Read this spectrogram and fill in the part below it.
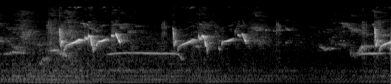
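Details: Prinia in a fighting display, used as a lure: two sharp, high chirping phrases of quick rising and falling notes over a faint, low, steady tone in the background.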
